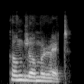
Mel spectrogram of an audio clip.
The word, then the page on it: Conglomerate: Indian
